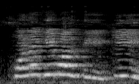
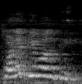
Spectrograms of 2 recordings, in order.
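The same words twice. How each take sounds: First: Confronting the husband, demanding; sharper repeat. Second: Said in the usual way. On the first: Acted. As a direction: press the question harder.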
